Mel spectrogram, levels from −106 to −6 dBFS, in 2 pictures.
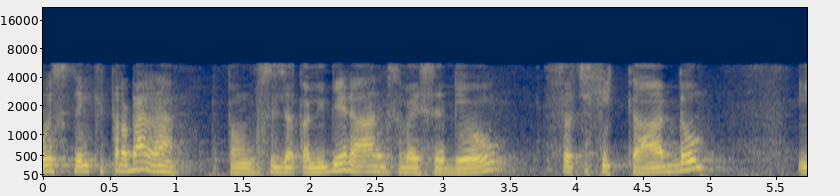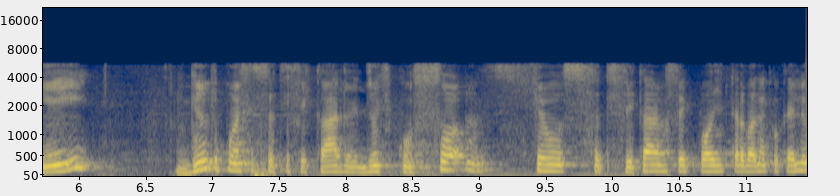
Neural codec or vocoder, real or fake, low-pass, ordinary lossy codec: codec, 44.1 kHz, 3.4 kbps, Pupu-Codec; fake; 5.4 kHz; none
